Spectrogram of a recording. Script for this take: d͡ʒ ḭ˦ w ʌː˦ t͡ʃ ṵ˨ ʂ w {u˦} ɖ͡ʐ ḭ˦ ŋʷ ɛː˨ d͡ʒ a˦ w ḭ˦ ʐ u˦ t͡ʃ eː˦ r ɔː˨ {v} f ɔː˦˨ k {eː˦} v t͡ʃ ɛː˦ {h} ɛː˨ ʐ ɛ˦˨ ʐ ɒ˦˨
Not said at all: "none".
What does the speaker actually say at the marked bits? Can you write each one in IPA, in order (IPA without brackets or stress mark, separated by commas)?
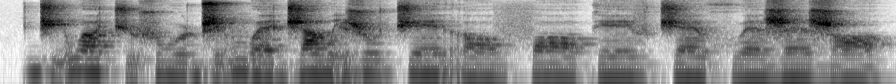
u˨, v, eː˦, xʷ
